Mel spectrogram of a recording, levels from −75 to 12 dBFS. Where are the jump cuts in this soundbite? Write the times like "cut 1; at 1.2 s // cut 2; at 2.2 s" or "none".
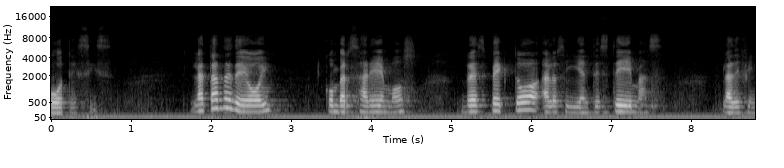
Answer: cut 1; at 6.8 s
